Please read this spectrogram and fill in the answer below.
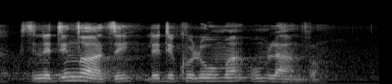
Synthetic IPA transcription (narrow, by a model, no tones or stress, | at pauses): sinetʼiŋ͡ǀad̥z̥ʱiletʼikʰulumaum̩laːnd͡vʱɔ̰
